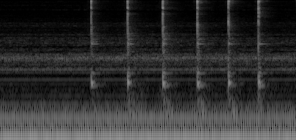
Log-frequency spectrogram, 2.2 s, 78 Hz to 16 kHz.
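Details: Fender Custom Shop '57 Twin tube amp, harsh and noisy when overdriven: six quick, dry taps on a preamp tube over steady amp hum, with no ringing or crackle, a healthy non-microphonic tube; two other preamp tubes proved microphonic.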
